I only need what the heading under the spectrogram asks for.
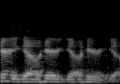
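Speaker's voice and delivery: put-on soft, rote, mechanical patter on autopilot. Acting out people at networking events handing out cards, imitating a rote automatic reply. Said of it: "almost like automatic response".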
